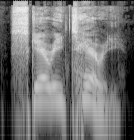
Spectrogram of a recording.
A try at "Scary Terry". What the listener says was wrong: You say it like it rhymes. It doesn't rhyme. Scary Terry.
